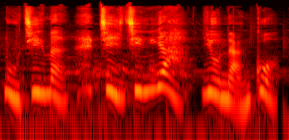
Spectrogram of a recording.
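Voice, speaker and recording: A woman telling a children's story, gentle and expressive in her narration. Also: sits high, a little slow. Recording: faint background music.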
